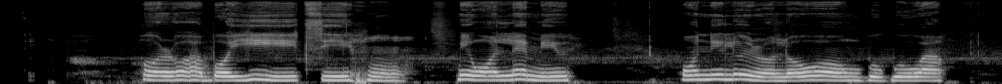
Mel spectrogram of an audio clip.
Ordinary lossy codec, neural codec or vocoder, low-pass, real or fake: none; vocoder, 48 kHz, 128 mel bands, Vocos; none; fake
